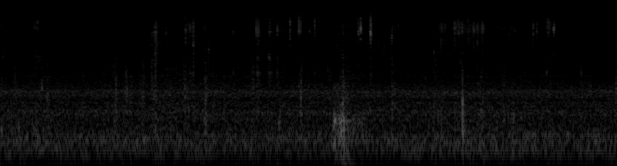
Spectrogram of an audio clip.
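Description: Faint chewing and small mouth clicks of a man eating a fast-food breakfast, with scattered short clicks and a slightly louder cluster about five seconds in.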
